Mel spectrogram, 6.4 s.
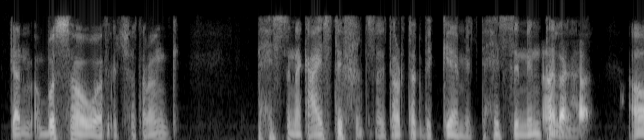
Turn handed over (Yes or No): No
